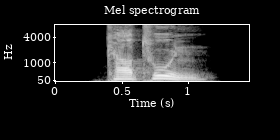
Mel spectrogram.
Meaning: cartoon (comic strip)
- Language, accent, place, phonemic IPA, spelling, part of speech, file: German, Germany, Berlin, /kaʁˈtuːn/, Cartoon, noun, De-Cartoon.ogg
